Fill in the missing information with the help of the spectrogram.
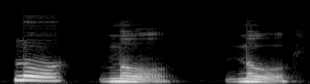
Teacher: no sotaque britânico esse R não tem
